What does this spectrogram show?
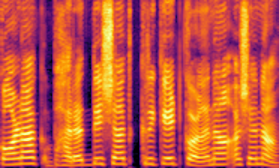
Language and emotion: Goan Konkani, neutral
